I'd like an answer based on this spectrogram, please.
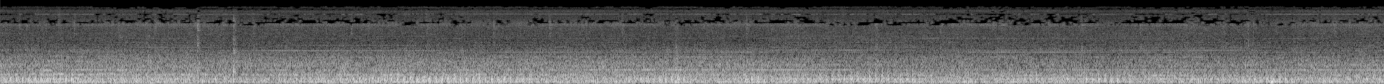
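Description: Helicopter engine and rotor noise heard from inside the cabin in flight, loud and steady.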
